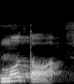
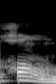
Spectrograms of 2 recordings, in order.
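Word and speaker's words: 本: Nah, untuk kunyominya ada satu, yaitu moto. Kemudian untuk ongyominya juga satu, yaitu hong, buku, kayak gitu.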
